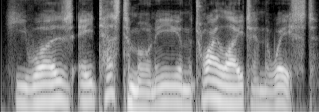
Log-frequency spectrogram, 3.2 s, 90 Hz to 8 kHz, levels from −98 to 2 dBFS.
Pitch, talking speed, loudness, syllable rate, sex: 125 Hz, 190 wpm, -15 LUFS, 4.9 syllables/s, male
